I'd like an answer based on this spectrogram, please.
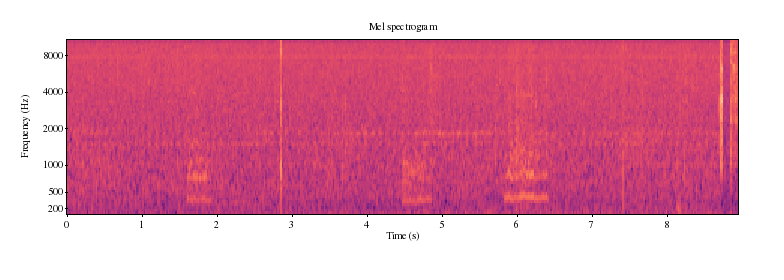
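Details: Pet cat, described as very talkative, vocalizing while playing indoors; a few short, soft meow-like calls spread across the recording, with faint clicks and handling noises in the background.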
